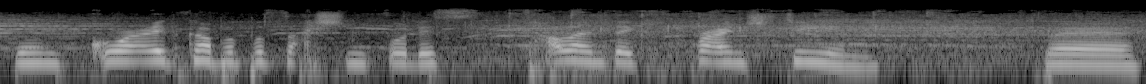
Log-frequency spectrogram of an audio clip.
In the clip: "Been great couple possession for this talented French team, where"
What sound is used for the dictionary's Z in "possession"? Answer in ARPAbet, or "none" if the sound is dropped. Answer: S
